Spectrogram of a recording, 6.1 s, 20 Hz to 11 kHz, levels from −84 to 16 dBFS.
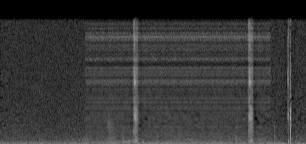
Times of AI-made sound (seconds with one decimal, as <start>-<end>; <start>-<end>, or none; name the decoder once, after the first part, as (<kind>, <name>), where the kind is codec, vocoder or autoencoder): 1.7-5.4 (vocoder, Vocos)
